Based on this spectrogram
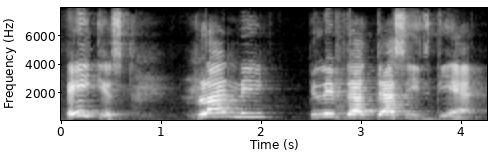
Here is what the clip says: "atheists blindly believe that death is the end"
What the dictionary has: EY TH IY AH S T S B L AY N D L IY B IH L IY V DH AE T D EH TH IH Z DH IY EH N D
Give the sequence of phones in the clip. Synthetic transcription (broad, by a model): EY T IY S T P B L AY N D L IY B IH L IY V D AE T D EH S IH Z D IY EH N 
